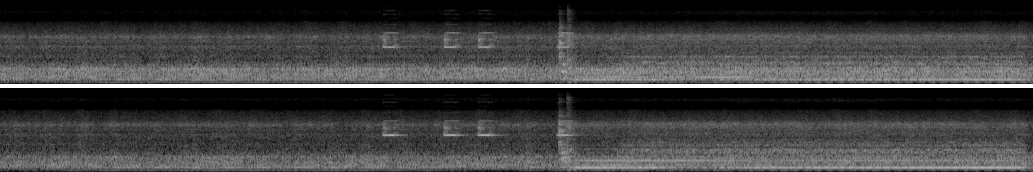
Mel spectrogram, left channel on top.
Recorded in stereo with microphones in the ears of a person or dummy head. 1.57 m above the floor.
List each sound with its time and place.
3.8 s a microwave: 45° right (ahead or behind), 1.1 m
